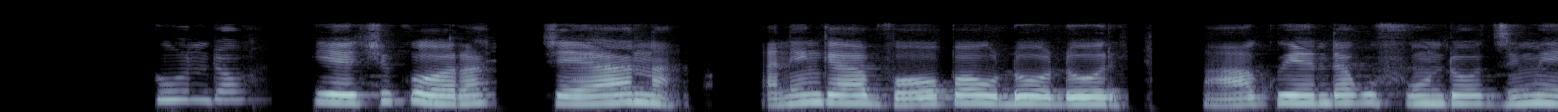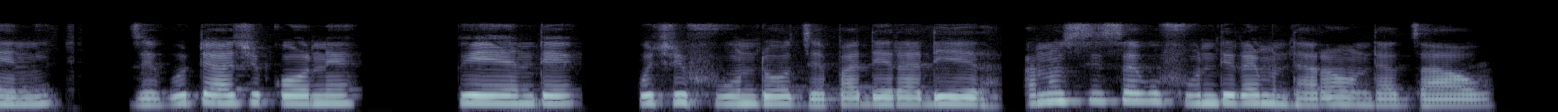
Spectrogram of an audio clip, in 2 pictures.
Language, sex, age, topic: Ndau, female, 18-24, education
